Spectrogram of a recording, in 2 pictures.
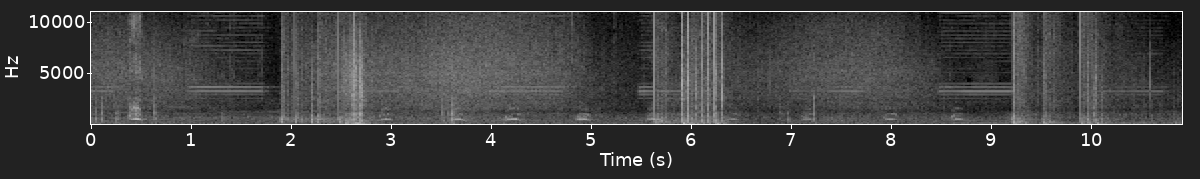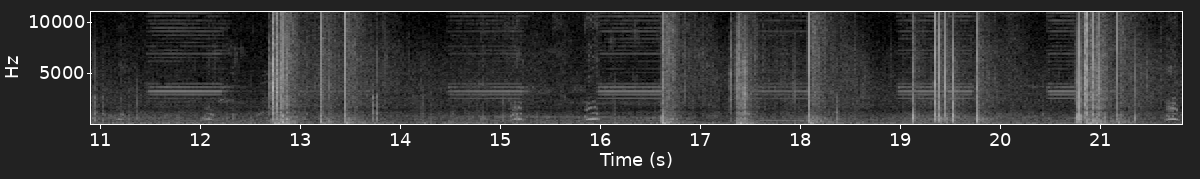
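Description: Aerial fireworks shells bursting: sharp bangs at irregular intervals, several coming in quick clusters. A hissing crackle follows the bursts about two to five seconds in and again around seven seconds.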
